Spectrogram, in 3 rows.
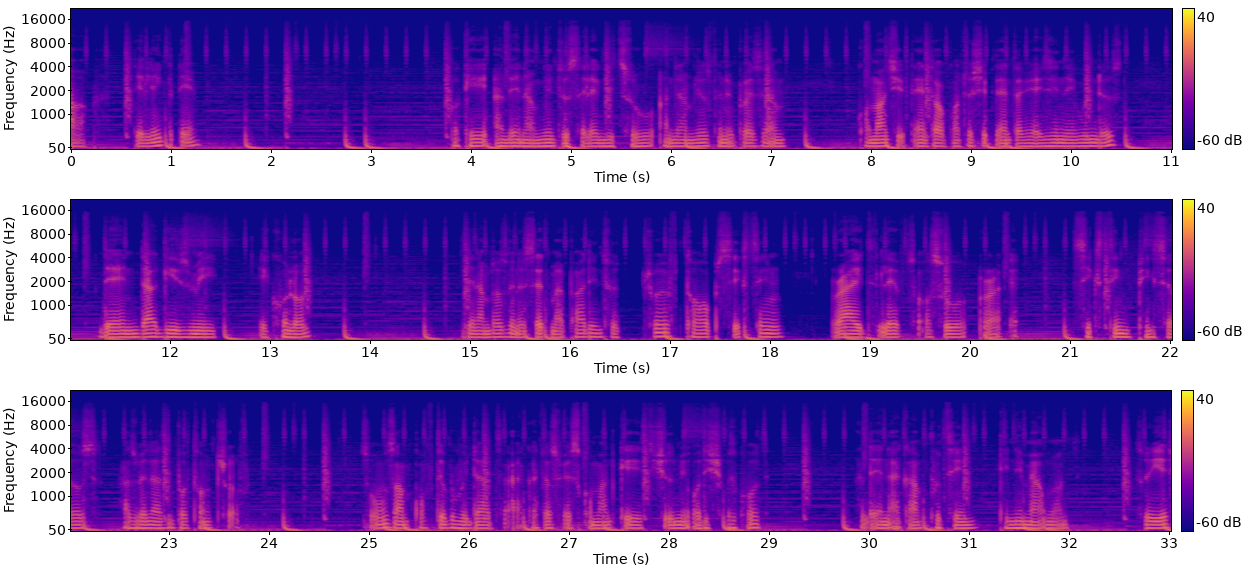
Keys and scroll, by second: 0.0-1.2 typing, 7.6 alt+super+Return, 11.1-12.1 typing, 13.5-14.4 typing, 16.6-19.2 typing, 16.7 Tab, 19.4 Return, 20.3-21.2 typing, 25.2 super+k, 27.8-33.0 typing.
